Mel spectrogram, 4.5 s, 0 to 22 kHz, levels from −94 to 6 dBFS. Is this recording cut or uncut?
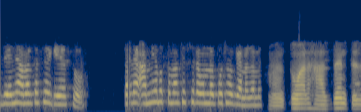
cut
